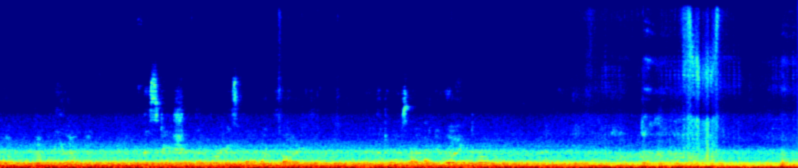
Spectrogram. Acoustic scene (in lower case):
subway train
